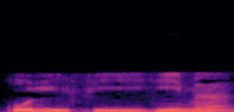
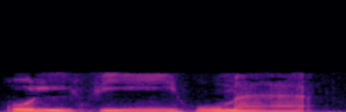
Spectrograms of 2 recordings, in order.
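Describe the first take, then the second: First: The h is followed by an i vowel. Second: The h is followed by a u vowel. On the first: "كما في قوله مثلا" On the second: "فيقرأ"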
